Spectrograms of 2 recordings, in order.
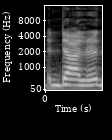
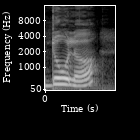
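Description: First: The first vowel sounds like 'ah'. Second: The first vowel sounds like 'oh'. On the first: The speaker calls it wrong. "this is actually not dalar" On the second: The speaker calls it right. "I think we pronounce it as dolor"

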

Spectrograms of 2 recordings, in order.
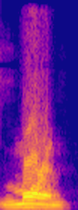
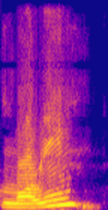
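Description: First: The name is said in an American way. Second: The name is said in a non-American way. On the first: The player is American. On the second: The player is not American.

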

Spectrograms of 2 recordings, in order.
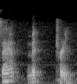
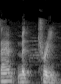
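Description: First: British accent, squeezed into three syllables. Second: British accent, squeezed into three syllables.

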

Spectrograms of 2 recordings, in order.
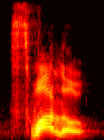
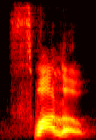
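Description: Both takes have the same delivery.

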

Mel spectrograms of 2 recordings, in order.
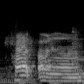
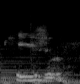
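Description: First: The first syllable sounds like the word cat. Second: The first syllable does not sound like cat. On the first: The speaker calls it right. "it would help you remember that the word is cation" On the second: The speaker calls it wrong. "not cation"

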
